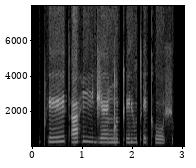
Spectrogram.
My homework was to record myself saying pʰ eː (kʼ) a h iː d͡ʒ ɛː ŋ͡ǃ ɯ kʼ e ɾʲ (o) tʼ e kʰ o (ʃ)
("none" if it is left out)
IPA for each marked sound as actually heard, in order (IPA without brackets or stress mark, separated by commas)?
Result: tʼ, u, ʃ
